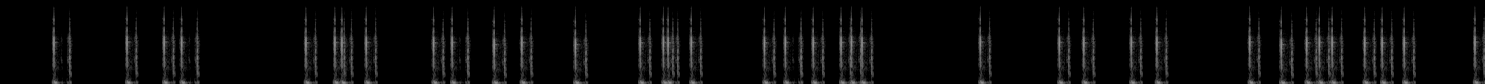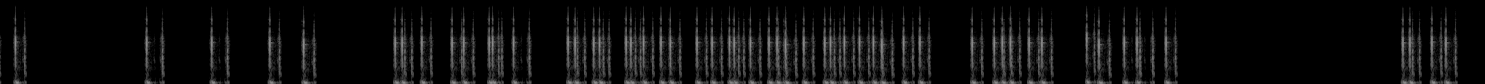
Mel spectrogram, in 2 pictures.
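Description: Typing on a computer keyboard: keystrokes in short bursts separated by pauses, with a longer, fast run of keys past the middle and a pause of about two seconds near the end.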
